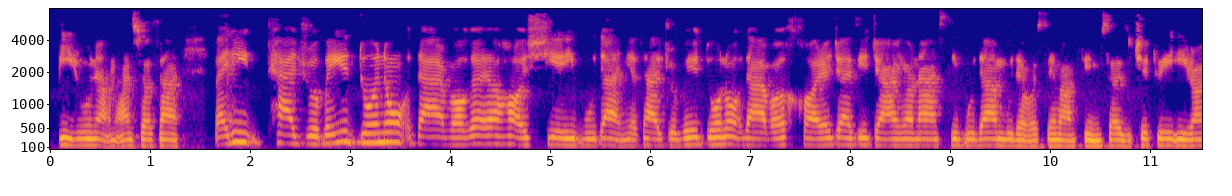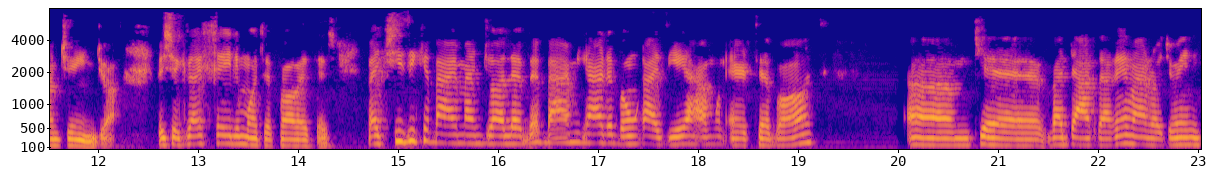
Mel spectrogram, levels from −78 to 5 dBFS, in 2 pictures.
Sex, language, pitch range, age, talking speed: female, Persian, 130-155 Hz, 10-29, 140 wpm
